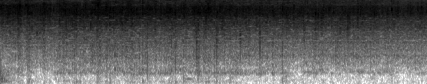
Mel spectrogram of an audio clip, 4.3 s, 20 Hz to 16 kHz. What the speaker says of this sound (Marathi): असं 1-1 मिनिटांनी हलवलं ना तर कांदा कसा माहितीये असं चांगला भाजून निघतो.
